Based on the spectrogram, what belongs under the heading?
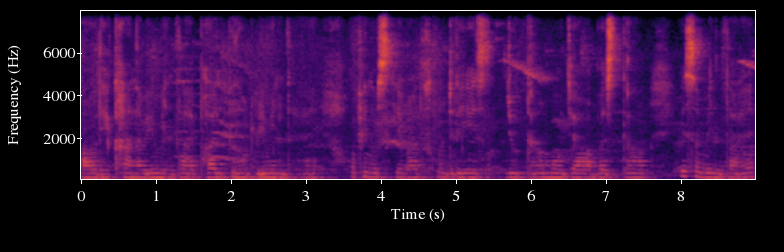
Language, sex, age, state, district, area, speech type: Hindi, female, 30-45, Uttar Pradesh, Prayagraj, urban, spontaneous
